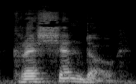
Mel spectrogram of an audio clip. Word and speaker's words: crescendo: Crescendo, the S-C-E kind of has an S-H sound.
